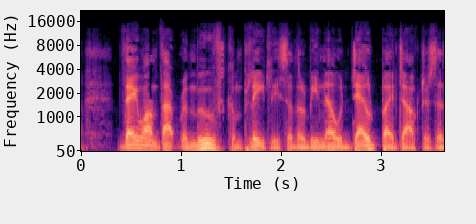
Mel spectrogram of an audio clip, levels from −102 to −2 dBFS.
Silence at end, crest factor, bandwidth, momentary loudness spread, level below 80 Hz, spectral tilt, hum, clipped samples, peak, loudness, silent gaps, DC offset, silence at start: 0 s; 18 dB; 13 kHz; 7 LU; -38 dBFS; -6.5 dB/octave; none; under 0.1%; -4 dBFS; -22 LUFS; none; under 0.1%; 0.05 s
